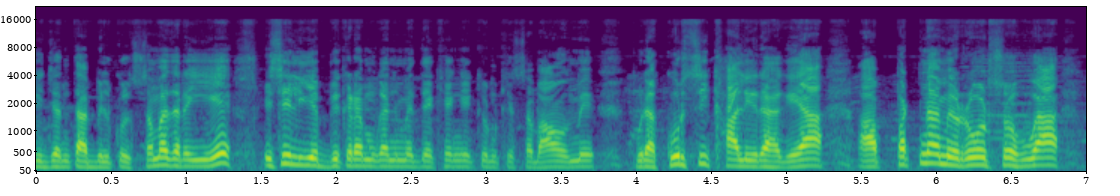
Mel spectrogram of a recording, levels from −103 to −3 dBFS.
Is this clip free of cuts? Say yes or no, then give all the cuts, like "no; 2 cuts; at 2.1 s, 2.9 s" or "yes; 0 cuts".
yes; 0 cuts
